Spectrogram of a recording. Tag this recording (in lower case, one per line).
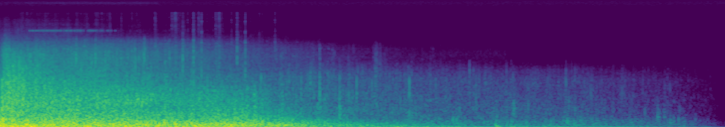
boom
explosion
